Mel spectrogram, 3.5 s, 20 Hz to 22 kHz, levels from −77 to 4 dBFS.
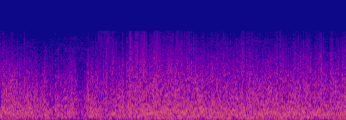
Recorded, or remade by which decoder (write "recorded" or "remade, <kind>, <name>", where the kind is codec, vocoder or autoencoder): recorded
